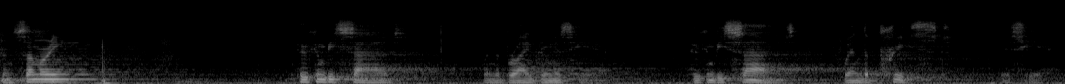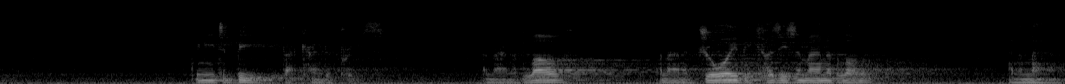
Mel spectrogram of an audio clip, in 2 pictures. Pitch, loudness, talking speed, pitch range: 90 Hz, -39 LUFS, 125 wpm, 80-100 Hz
